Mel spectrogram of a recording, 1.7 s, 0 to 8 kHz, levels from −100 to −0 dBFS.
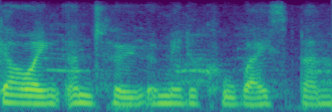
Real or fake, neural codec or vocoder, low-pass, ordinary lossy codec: real; none; 7.2 kHz; Opus, 32 kbps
